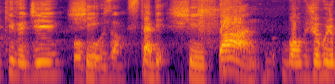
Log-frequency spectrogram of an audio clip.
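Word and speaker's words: شيطان: C'est-à-dire Shaitan. Bon, je vous le prononce.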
